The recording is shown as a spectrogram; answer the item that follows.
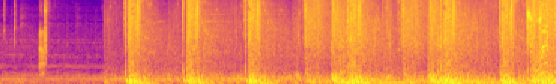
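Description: Rockets fired repeatedly in the game Paragon: Overprime, a series of loud, sharp whooshing blasts spaced roughly every half second to second, close and heavy, after a quieter opening.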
